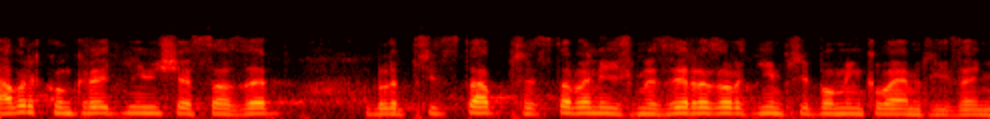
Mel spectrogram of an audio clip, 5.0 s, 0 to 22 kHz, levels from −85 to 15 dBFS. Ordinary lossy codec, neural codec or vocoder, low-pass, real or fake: Opus, 16 kbps; codec, 16 kHz, 8 kbps, FunCodec, trained on LibriTTS, 25 frames a second; 7.2 kHz; fake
